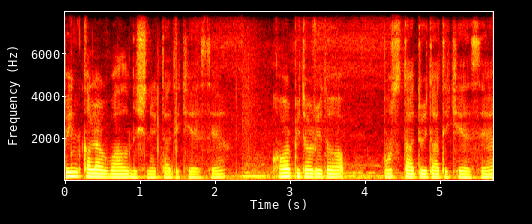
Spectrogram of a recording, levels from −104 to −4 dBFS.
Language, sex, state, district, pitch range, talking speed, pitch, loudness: Nagamese, female, Nagaland, Dimapur, 150-175 Hz, 155 wpm, 160 Hz, -17 LUFS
